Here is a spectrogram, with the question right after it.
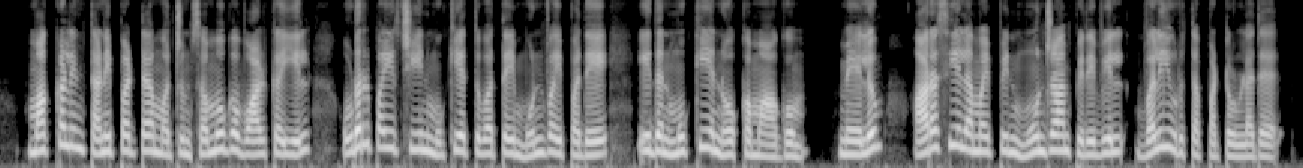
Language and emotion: Tamil, neutral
